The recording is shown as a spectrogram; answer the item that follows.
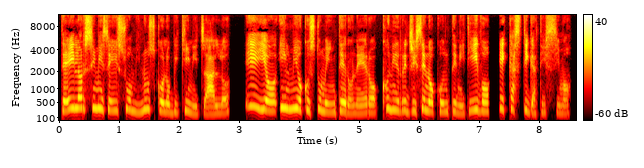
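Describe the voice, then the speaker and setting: A woman reading a first-person story as an audiobook narrator in an even storytelling delivery. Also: high voice, moderate pace, few pauses, no room sound, studio quality.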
